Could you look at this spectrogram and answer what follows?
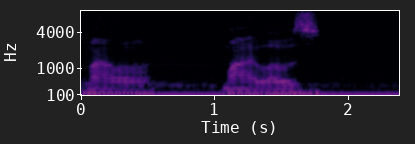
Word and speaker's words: Milo's: Although it's pronounced Milo's.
